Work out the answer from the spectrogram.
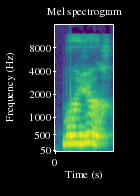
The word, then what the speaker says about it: bonjour: Bonjour. Nah, itu bacanya bonjour.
